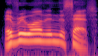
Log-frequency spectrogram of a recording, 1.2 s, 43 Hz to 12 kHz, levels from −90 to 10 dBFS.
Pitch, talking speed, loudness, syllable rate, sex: 165 Hz, 195 wpm, -14 LUFS, 6.3 syllables/s, male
